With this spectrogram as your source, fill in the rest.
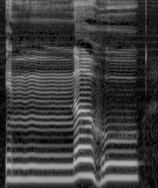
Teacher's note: نون پہ شد آ گئی ہے، یہاں پہ پھر غنہ کریں گے۔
